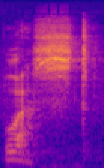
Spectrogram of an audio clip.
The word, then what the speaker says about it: blessed: it becomes we're blessed notice also that blessed even though it ends with Edie it actually sounds like a tea blessed whereas if we compare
